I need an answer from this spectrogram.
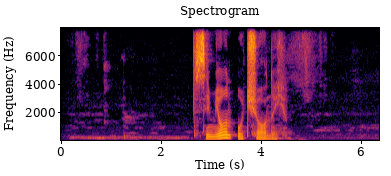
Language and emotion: Russian, sad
